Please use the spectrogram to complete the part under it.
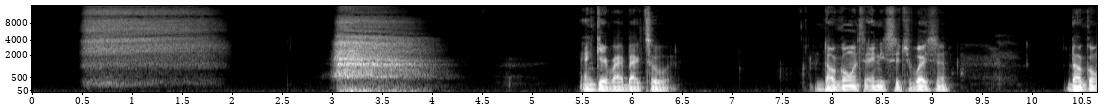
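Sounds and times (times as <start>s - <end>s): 
deep breathing in through nose and out through mouth: 0.5s - 2.0s, 2.9s - 5.2s, 9.3s - 10.0s
speech: 5.5s - 6.5s, 7.8s - 9.3s, 10.4s - 10.6s.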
